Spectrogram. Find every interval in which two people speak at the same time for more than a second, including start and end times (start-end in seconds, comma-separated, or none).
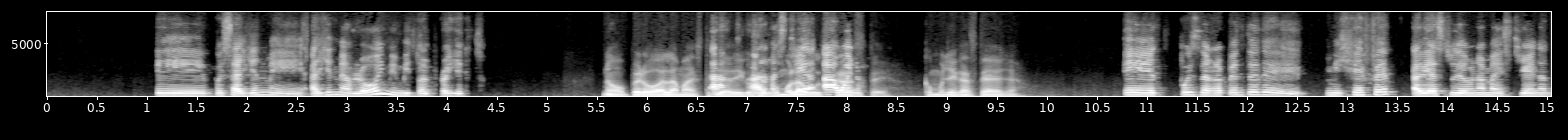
6.6-8.2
